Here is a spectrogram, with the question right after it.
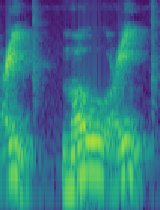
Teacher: عین کو درمیان والے حلق سے ادا کیا جاتا ہے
